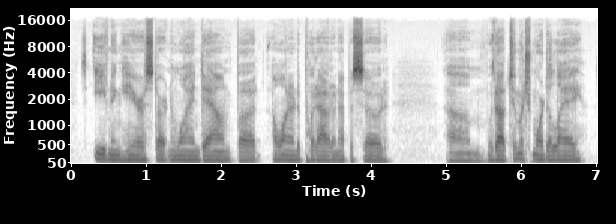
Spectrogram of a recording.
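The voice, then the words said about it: Slightly tired-sounding voice. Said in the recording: “I sound a little tired”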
